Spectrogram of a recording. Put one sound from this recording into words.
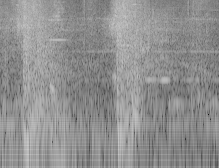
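A sword slashes and strikes flesh.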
